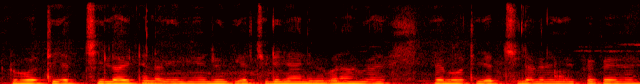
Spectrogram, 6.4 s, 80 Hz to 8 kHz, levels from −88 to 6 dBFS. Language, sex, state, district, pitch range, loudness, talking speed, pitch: Hindi, male, Chhattisgarh, Bilaspur, 165-170 Hz, -36 LUFS, 205 wpm, 170 Hz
